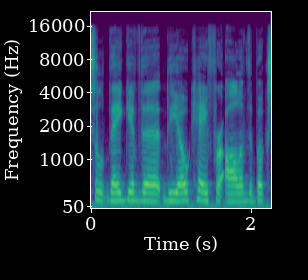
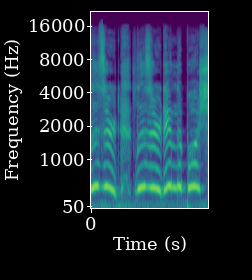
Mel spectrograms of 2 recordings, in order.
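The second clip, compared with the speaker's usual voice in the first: hurried, breathless calling out, high and loud; 6 dB louder than usual. Narrator reads Alexander calling to the lizard in the bush, calling quickly, out of breath. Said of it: "he called quickly".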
